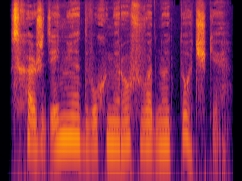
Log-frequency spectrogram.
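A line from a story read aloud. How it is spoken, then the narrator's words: Thoughtful drawn-out voice. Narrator (Russian): задумчиво протянул Нев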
